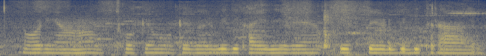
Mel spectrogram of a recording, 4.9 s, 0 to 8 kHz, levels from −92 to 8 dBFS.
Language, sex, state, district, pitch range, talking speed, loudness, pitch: Hindi, female, Rajasthan, Bikaner, 190-195 Hz, 195 wpm, -18 LUFS, 195 Hz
